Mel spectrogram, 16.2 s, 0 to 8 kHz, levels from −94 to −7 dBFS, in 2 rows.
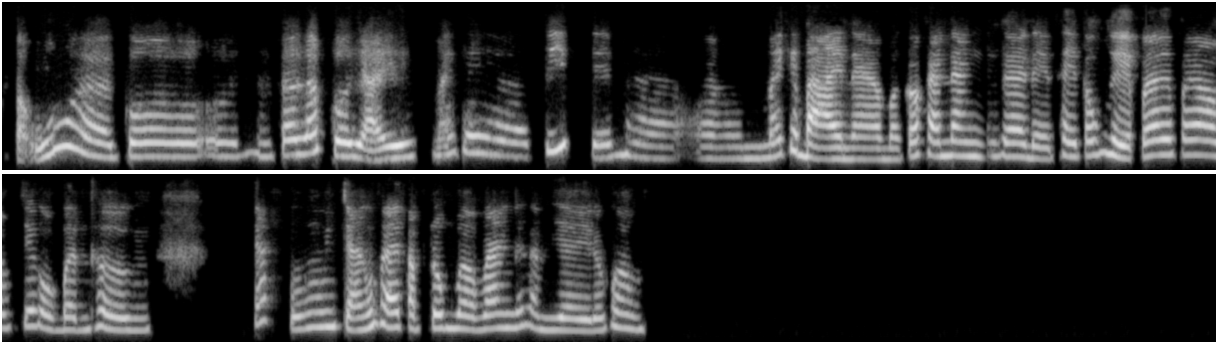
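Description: No technical faults can be heard in the speech; it has passed through a call's microphone processing as normal, which trims the lowest bass and leaves nothing above 8 kHz.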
